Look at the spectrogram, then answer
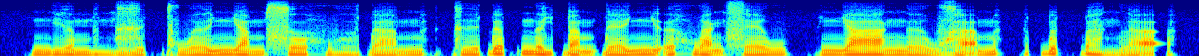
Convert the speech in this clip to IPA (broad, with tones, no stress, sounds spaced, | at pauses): ŋ i˧ ə̯ m ə̤˨˩ n ɣ ɨ˨˩ t̚ k w əː˨˦ ɲ a˨˦ m s o˧ h w o̤˨˩ ɗ a˨˦ m | k ɨ˨˦ ɗ ə˦˥ p̚ n ə˧ j ɓ a̰˧˨ m ɗ ɛ˨˦ ɲ ə̰ː˧˥ h w a̰˧˨ ŋ s ɛ˧ w | ɲ aː˧ ŋ əː˧˩ w ɣ a̰˧˥ m | ɓ ə˦˥ p̚ ɓ a̤˨˩ ŋ l a̰ː˧˨ ʔ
